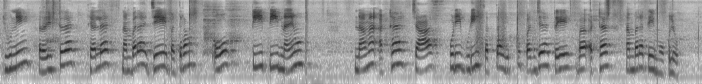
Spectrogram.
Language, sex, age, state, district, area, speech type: Sindhi, female, 30-45, Madhya Pradesh, Katni, rural, read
